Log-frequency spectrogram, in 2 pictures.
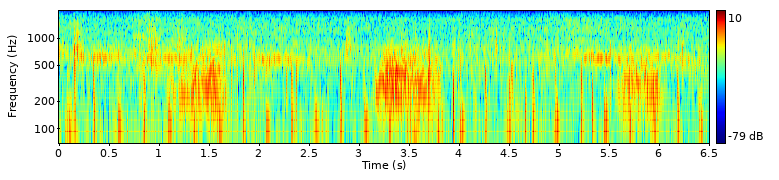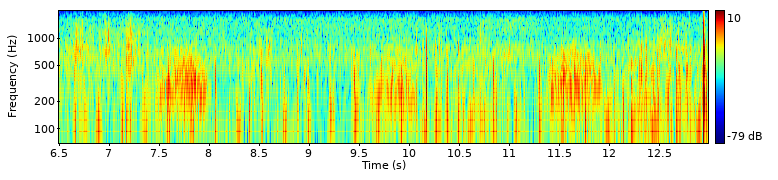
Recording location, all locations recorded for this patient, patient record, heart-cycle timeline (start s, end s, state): pulmonary valve (PV)
aortic valve (AV)+pulmonary valve (PV)+tricuspid valve (TV)+mitral valve (MV)
#Age: Child
#Sex: Male
#Height: 110.0 cm
#Weight: 15.1 kg
#Pregnancy status: False
#Murmur: Absent
#Murmur locations: nan
#Most audible location: nan
#Systolic murmur timing: nan
#Systolic murmur shape: nan
#Systolic murmur grading: nan
#Systolic murmur pitch: nan
#Systolic murmur quality: nan
#Diastolic murmur timing: nan
#Diastolic murmur shape: nan
#Diastolic murmur grading: nan
#Diastolic murmur pitch: nan
#Diastolic murmur quality: nan
#Outcome: Normal
#Campaign: 2015 screening campaign
0.00	2.05	unannotated
2.05	2.16	S1
2.16	2.30	systole
2.30	2.39	S2
2.39	2.53	diastole
2.53	2.64	S1
2.64	2.79	systole
2.79	2.88	S2
2.88	3.02	diastole
3.02	3.16	S1
3.16	3.28	systole
3.28	3.37	S2
3.37	3.51	diastole
3.51	3.61	S1
3.61	3.77	systole
3.77	3.84	S2
3.84	3.99	diastole
3.99	4.08	S1
4.08	4.23	systole
4.23	4.33	S2
4.33	4.46	diastole
4.46	4.58	S1
4.58	4.71	systole
4.71	4.80	S2
4.80	4.94	diastole
4.94	5.04	S1
5.04	5.19	systole
5.19	5.28	S2
5.28	5.44	diastole
5.44	5.54	S1
5.54	5.68	systole
5.68	5.77	S2
5.77	5.92	diastole
5.92	6.02	S1
6.02	6.15	systole
6.15	6.24	S2
6.24	6.38	diastole
6.38	6.48	S1
6.48	6.63	systole
6.63	6.72	S2
6.72	6.86	diastole
6.86	6.96	S1
6.96	7.09	systole
7.09	7.20	S2
7.20	7.33	diastole
7.33	7.42	S1
7.42	7.57	systole
7.57	7.65	S2
7.65	7.81	diastole
7.81	7.88	S1
7.88	12.99	unannotated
